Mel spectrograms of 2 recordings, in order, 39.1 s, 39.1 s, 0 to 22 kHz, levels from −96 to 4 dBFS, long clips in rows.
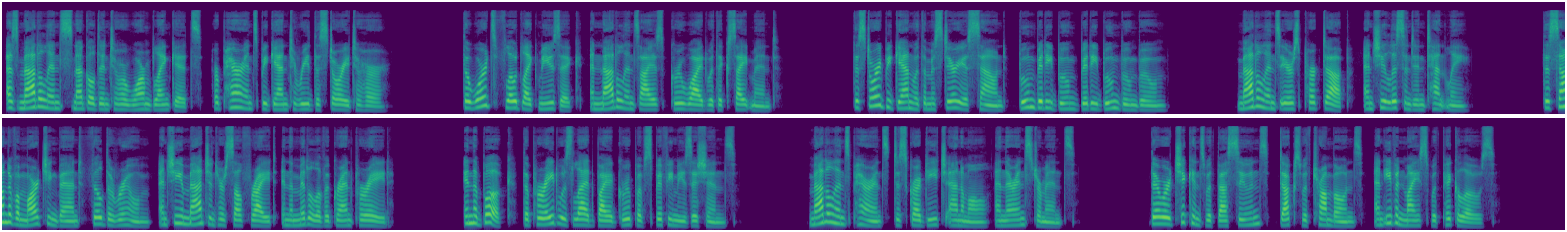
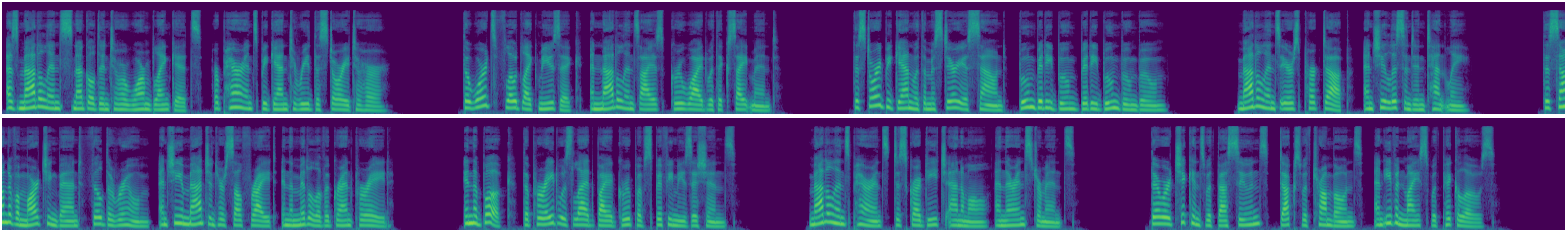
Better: second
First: thin; somewhat; fading below 300 Hz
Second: none

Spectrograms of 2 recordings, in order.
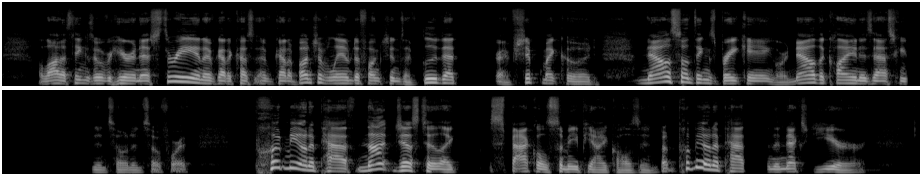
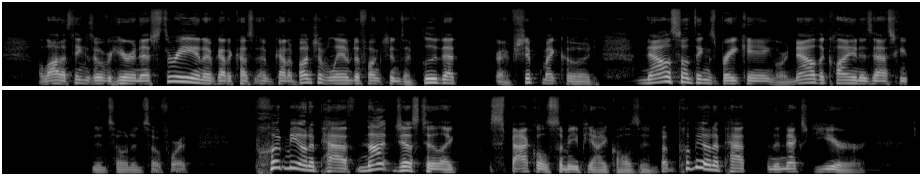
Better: neither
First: audio cutting out; at 4.5 s, at 9 s for 1 s and at 17 s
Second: audio cutting out; at 4.5 s, at 9 s for 1 s and at 17 s

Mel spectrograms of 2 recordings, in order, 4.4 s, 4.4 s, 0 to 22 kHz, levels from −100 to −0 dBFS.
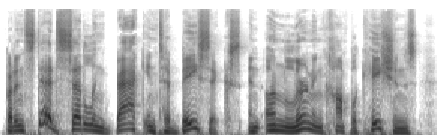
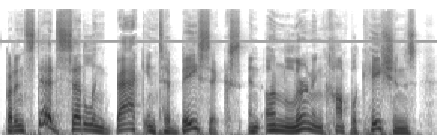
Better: first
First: none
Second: high-pitched whine; faint; throughout; 6 kHz, 30 dB below the speech

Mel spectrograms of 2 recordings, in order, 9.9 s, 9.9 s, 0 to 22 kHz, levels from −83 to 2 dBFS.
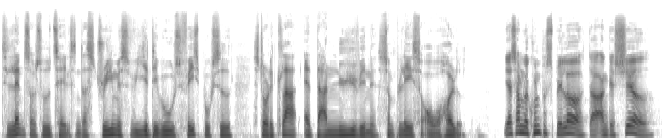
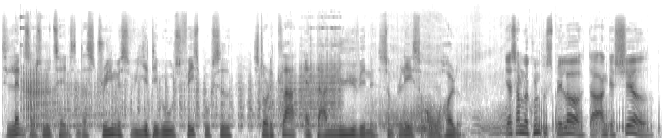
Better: first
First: none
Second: household noises; noticeable; throughout; 10 dB below the speech

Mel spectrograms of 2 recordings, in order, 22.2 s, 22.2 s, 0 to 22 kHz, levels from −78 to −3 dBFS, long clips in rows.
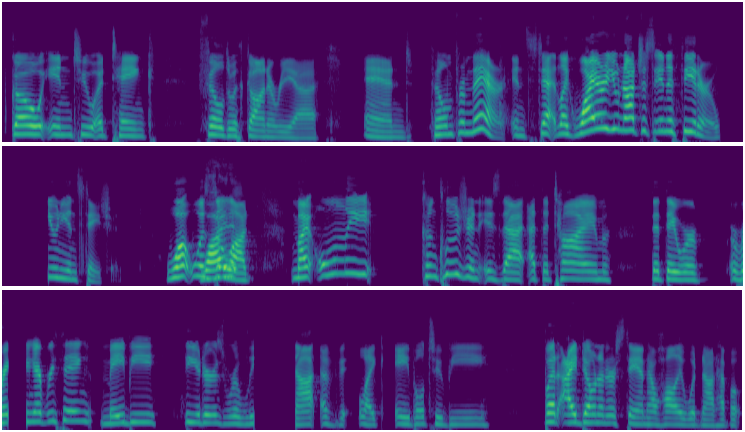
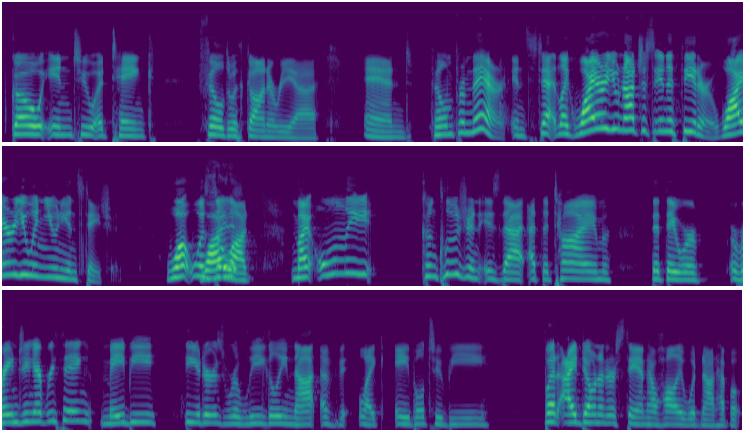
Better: second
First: audio cutting out; at 7 s for 0.5 s, at 15 s and at 17 s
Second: none

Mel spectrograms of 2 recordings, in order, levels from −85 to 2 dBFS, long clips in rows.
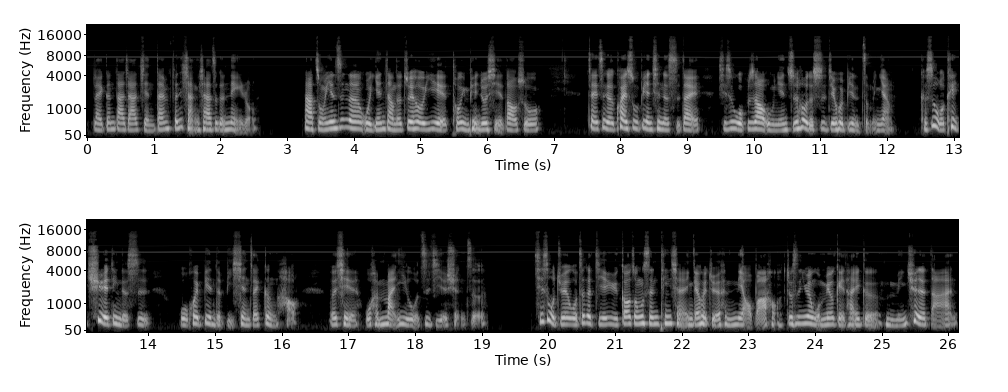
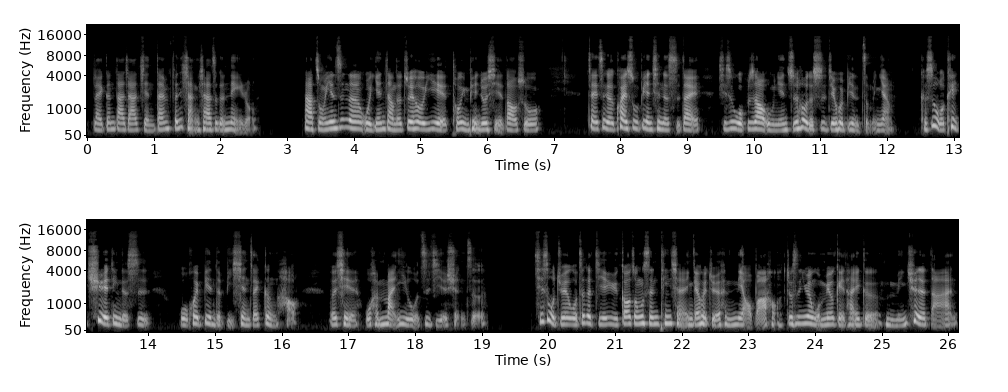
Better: second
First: high-pitched whine; faint; throughout; 7.5 kHz, 35 dB below the speech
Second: none

